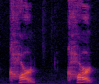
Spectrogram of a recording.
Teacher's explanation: You're not actually making a D sound, but your mouth is making that shape.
